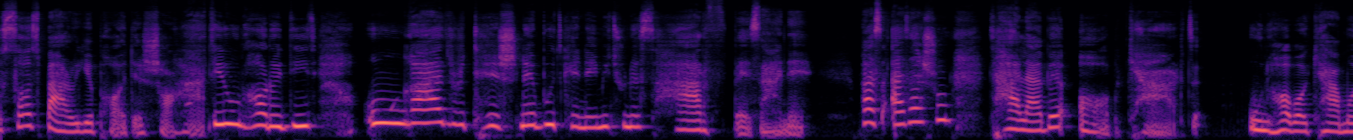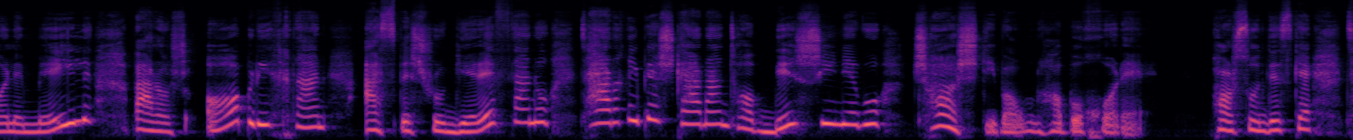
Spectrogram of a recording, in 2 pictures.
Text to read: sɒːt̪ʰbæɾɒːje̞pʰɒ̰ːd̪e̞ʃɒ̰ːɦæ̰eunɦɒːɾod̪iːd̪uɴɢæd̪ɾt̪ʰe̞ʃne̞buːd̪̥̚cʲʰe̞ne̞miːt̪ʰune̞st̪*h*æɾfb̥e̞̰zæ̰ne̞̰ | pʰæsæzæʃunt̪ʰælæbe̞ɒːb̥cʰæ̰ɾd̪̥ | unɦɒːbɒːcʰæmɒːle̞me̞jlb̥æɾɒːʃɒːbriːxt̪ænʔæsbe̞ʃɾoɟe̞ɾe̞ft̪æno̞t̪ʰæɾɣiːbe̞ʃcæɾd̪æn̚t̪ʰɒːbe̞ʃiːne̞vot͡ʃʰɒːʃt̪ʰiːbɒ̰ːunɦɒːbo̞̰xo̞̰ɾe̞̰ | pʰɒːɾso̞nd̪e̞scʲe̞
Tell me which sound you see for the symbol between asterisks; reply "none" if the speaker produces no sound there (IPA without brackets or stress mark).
h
